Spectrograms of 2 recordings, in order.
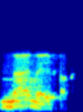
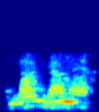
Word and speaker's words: Nijmegen: And hopefully next year we'll all see you in Amsterdam or in Nijmegen. Some town I can't pronounce. Say it again. Nijmegen. Nijmegen.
